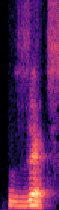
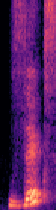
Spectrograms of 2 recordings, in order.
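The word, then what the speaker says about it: sechs: জিরোকে নুল, ওয়ান আইন্স, টু সোয়াই, three দ্রাই, four ফিয়া, five ফুনফ, সিক্স জেক্স, seven জিভেন, eight আট, nine নয়ন, টেন সেন, 11 এলফ, 12 সোলফ। তাহলে আমাদের উচ্চারণগুলো অনেক ভিন্ন হচ্ছে।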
